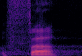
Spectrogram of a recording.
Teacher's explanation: is with teeth, upper teeth, and then the bottom lip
